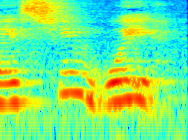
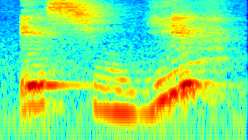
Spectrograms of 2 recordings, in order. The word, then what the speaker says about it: extinguir: Muitas pessoas falam extinguir e também esta forma não existe. Extinguir e distinguir, assim é o correto.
